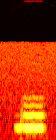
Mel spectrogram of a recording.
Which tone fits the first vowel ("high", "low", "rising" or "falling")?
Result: high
